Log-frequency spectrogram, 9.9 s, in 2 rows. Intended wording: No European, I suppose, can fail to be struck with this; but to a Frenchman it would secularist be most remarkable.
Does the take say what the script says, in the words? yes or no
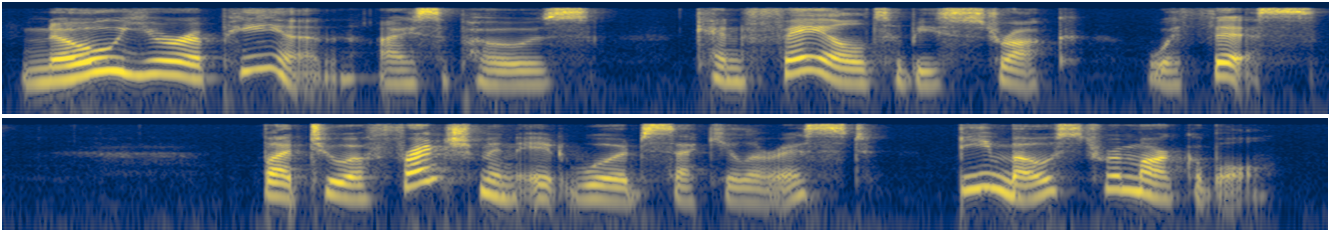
yes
